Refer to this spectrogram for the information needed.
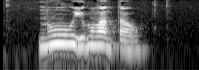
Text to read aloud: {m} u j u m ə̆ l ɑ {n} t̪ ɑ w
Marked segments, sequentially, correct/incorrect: incorrect: n, correct

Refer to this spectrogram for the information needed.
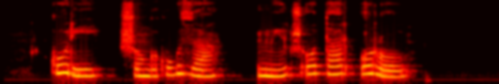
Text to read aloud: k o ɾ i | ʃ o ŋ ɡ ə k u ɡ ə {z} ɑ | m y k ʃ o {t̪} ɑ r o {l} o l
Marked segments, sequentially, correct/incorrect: correct, correct, incorrect: ɾ

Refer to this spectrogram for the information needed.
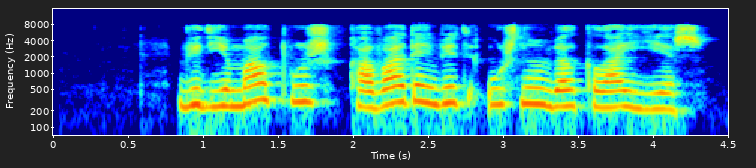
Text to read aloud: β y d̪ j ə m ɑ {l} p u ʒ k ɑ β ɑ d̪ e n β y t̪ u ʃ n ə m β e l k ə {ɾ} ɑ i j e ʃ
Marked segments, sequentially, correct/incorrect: correct, incorrect: l

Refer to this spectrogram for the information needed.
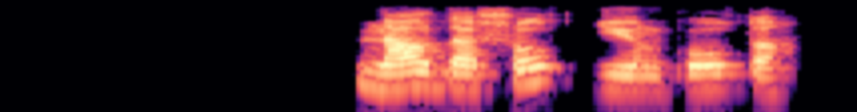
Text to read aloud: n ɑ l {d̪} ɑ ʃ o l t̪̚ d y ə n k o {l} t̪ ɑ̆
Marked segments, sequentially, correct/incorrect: correct, correct

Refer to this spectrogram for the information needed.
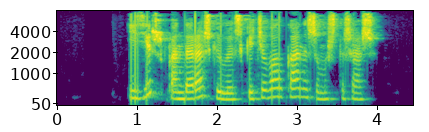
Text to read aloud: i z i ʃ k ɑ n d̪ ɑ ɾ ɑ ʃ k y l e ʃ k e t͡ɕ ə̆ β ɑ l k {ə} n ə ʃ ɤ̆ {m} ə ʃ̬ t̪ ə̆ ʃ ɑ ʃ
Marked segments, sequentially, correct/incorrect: incorrect: ɑ, correct

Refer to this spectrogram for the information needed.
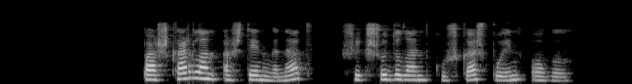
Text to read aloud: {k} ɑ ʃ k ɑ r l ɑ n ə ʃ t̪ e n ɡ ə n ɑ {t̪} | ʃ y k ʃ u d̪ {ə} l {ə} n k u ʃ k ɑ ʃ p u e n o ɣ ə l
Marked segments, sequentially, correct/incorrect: incorrect: p, correct, correct, incorrect: ɑ

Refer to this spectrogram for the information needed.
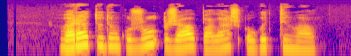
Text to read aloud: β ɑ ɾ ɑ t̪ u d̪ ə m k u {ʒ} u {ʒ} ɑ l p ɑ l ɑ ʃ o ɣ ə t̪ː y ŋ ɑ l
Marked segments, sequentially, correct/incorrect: correct, correct

